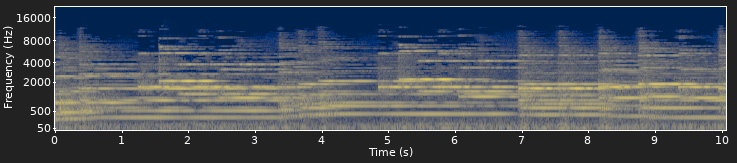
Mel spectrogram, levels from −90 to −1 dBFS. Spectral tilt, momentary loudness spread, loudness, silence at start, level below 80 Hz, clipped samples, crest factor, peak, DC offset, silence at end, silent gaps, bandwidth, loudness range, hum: -1.5 dB/octave; 10 LU; -19 LUFS; 0 s; -48 dBFS; under 0.1%; 14 dB; -6 dBFS; under 0.1%; 0 s; none; 12 kHz; 3 LU; none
